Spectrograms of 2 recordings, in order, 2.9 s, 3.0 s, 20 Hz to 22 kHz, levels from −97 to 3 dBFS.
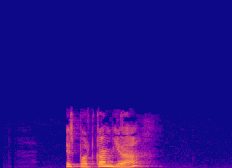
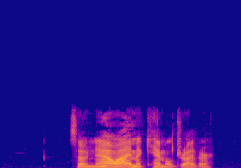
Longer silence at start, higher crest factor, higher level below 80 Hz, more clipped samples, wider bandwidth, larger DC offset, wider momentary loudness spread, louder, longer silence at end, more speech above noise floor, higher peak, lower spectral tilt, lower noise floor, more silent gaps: about the same, 0.85 s vs 0.9 s; about the same, 18 dB vs 22 dB; about the same, -68 dBFS vs -66 dBFS; neither; about the same, 7.6 kHz vs 8.2 kHz; neither; second, 9 LU vs 17 LU; about the same, -20 LUFS vs -22 LUFS; first, 1.15 s vs 0.4 s; about the same, 60 dB vs 63 dB; about the same, -4 dBFS vs -4 dBFS; about the same, -6 dB/octave vs -5.5 dB/octave; second, -80 dBFS vs -86 dBFS; neither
